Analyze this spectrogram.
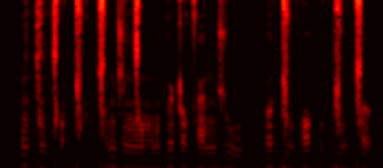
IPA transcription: kʷə̃ǀũǀʰɔǁʰu ɡ͡ǁənd͡ʒæŋ͡ǀɔmbɔ̃ kəʈɔt̪ʰæ nd͡ʒu | əɡ͡ǁũ hɔku ɡ͡ǁũǁə

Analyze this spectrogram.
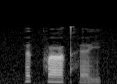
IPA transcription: ɪ˥k̚ fœː˧t̪ʰe˨j

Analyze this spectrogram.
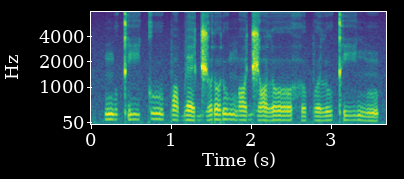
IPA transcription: ŋu˨kʼiː˨ kuː˦˨pɔ˨bɛ˨ d͡ʒʊ˨˦ɾo˦ɾu˦ŋɔ˨˦ d͡ʒɔ˦˨loː˦ hʊ˨pʊ˨lu˦kʼiː˦ ŋũ˨

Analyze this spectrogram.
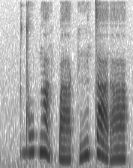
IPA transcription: do˦ɡã˦˨ k͡pa˨kĩ˨˦ ta˦˨ɾa˧

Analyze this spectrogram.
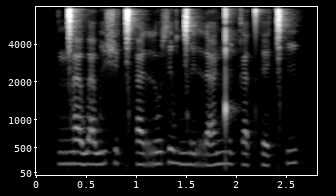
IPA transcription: ŋ͡ǀæwæwi ʃeǀʰærusiw ŋ͡ǀiræŋ͡ǃi kæt̪ʰeǀʰi

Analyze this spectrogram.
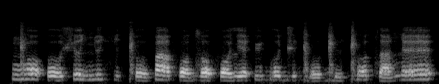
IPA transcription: ŋ͡ǁɔ˦˨ ʔo˨˩˦ʃə˦˨ɲʏ˦˥çə˨˩˦ ǁo˨˩˦pa˦˨ fɔ˨˩˦d͡zɔ˨˩˦ fɔ˨˩˦lʲɛ˦˥ʔy˦˥ ɡo˦˥d͡ʒʏ˦˥ɡ͡ǁo˨˩˦ ɡ͡ǁɨ˨˩˦ɡ͡ǁɔ˦˥t͡sa˨˩˦ ɮɛ˦˥

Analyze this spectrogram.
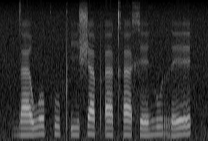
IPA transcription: dæ wopʰupʼi ʃæpʼækʰæxe ɦure

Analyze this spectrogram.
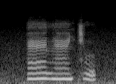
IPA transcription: æ læ̃cʊ

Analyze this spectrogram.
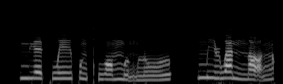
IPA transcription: mɥɛ˥˩kwe˥ɪ̯pɤ˨ŋkʰwɔ˧˥ mʊ̰˨˩ŋlo˧˥ʊ̯ | mi˥˧ɻwa˥˩nn̪ɑ̰˨˩˦ŋ

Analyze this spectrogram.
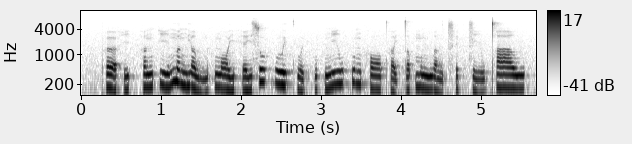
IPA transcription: pʰœː˨˩hiː˨k̚hɐ˨˧ŋkiː˨˥ n̪ɐ˧ŋjɐ˨˩w mɪ˧k̚ŋɔː˨jhe˨˥jsuː˥k̚ wuː˥jkʷʰɐ˨j kʷɐ˧k̚ŋiː˥wkʷɐ˥ŋ hɔː˧t̪ʰɐ˨˩j t̪ɐ˥p̚mʊ˧ŋ wɐ˨ŋ t͡sʰɪ˧k̚t͡siː˨˧wt̪ʰaː˥w

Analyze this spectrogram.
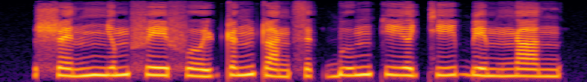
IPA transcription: ʂɛ˨˩˦nɲə˧˥mfe˧fo˨˩˦j ʈə˧˥ŋʈa˨˩ŋsə˨˩k̚ ɓu˧˥ŋki˧ə̯ci˧˥ ɓe˧mŋa˧n

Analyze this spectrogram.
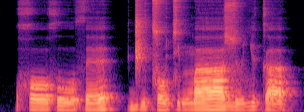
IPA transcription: xɔːxoːθɛ | d͡ʒit͡sɔce ŋ͡maː ɮɯʎɛka

